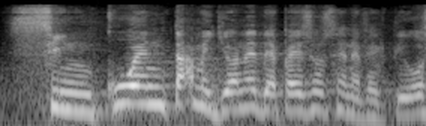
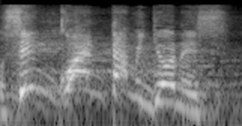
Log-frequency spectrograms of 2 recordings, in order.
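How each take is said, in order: First: Said in the usual way. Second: CINCUENTA MILLONES cried out high and slow; drawn-out astonished cry; amazed exclamation. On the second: Acted. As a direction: stretch the figure out in high-pitched amazement. Same words repeated in amazement.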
